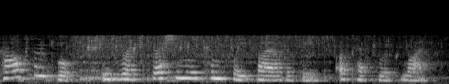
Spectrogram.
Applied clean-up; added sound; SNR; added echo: none; Toilet flush / Water; 15 dB; reverberation time 0.5 s.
